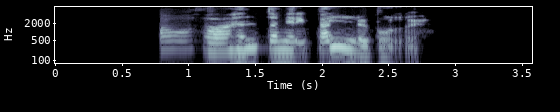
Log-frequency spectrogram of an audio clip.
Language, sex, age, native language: Icelandic, female, 20-29, Norwegian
